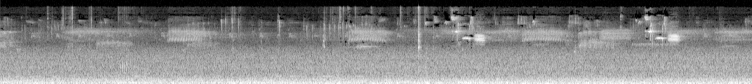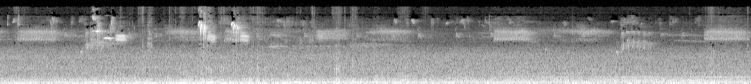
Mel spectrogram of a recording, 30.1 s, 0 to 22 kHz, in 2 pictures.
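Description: A few short songbird chirps, the loudest about 19 seconds in, over a high buzz that repeats every second or so and a faint low rumble.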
